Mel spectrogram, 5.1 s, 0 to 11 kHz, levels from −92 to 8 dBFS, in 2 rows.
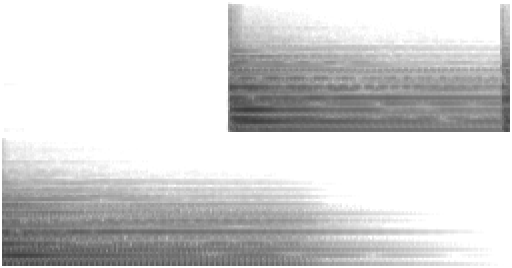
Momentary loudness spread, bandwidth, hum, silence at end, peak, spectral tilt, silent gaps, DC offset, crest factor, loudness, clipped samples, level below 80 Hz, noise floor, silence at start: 16 LU; 9.2 kHz; none; 0.95 s; -8 dBFS; -8 dB/octave; none; under 0.1%; 20 dB; -26 LUFS; under 0.1%; -36 dBFS; -75 dBFS; 1.15 s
